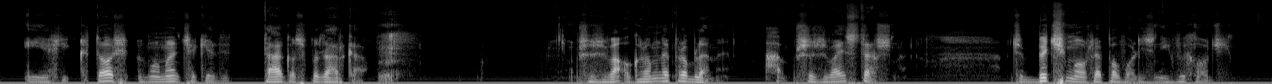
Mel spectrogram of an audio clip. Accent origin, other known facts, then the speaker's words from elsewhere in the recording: China; now in Poland; Ja jestem Chińczykiem. Ja kocham ten kraj. Ja chciałbym tam umrzeć. Chciałbym tam żyć. Tak samo jak jestem Polakiem, tutaj żyłem i funkcjonuję.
